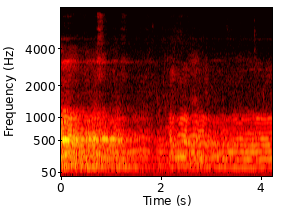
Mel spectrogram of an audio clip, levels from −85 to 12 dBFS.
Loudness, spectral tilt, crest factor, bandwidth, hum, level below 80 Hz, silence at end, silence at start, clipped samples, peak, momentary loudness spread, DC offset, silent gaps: -29 LUFS; -9 dB/octave; 20 dB; 7.4 kHz; none; -58 dBFS; 0 s; 0 s; under 0.1%; -8 dBFS; 13 LU; under 0.1%; none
